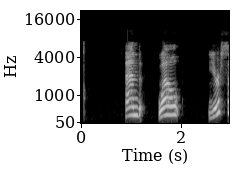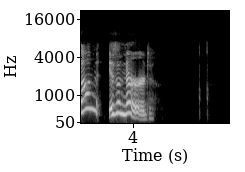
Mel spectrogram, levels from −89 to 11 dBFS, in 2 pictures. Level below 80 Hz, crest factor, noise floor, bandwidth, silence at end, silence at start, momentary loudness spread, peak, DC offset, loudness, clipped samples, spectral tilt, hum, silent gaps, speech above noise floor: -76 dBFS; 16 dB; under -90 dBFS; 7.4 kHz; 1.55 s; 0.9 s; 11 LU; 0 dBFS; under 0.1%; -15 LUFS; under 0.1%; -3 dB/octave; none; none; over 76 dB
